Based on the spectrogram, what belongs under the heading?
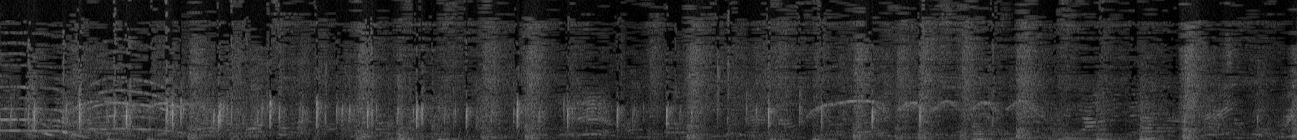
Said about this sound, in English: Let's give … a nice round of applause to do two. He gonna do two more numbers for you, and that's gonna be it.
